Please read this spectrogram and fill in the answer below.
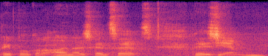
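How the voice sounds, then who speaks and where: A man with an Australian accent and a very deep, low pitch. He talks at a fairly quick pace with fairly even intonation, over noticeable background noise. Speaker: VR company founder and filmmaker. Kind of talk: casual interview.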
